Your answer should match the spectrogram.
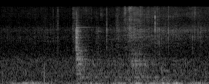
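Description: A metal spatula clicks onto a perforated metal grill pan and scrapes across it under the grilled shrimp, starting a little under a second in.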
